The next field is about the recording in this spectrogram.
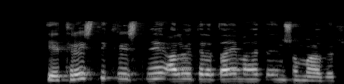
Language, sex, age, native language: Icelandic, female, 50-59, Icelandic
